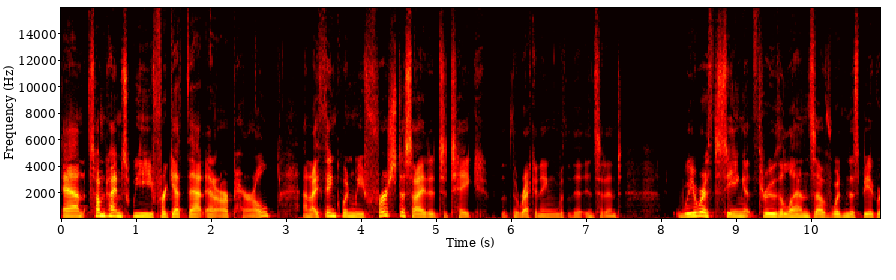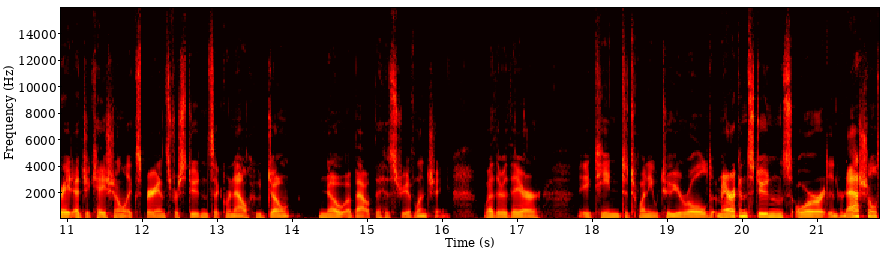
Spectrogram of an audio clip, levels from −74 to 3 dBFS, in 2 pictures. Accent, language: American, English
